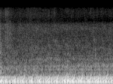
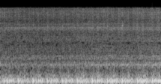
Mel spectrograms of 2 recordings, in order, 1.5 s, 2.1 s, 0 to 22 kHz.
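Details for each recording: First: 1980 Chevy K10 just restarted cold after new starter, tank cleaning and fuel filter: deep, steady V8 burble held high on the choke's fast idle, which should drop once it builds heat; normal cold fast idle. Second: 1980 Chevy K10 V8 with new starter, gas tank removed: lumps along at a loose, uneven idle for a few seconds on carburetor bowl fuel, then fades and dies as the bowl runs dry.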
